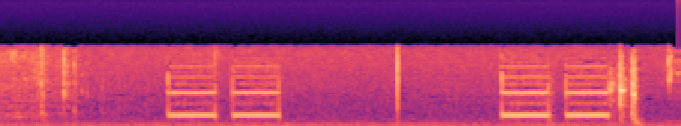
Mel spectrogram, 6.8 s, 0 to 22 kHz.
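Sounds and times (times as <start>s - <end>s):
telephone line ringing: 1.7s - 2.9s, 5.1s - 6.2s.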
